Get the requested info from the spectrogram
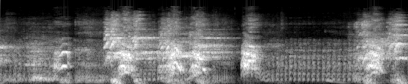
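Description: Dogs barking in several short bursts: a pet dog barking back at dogs barking on a television.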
